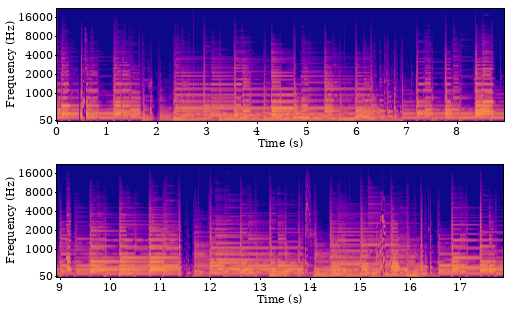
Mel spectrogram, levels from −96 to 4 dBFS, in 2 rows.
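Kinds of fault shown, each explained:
frames out of order: A brief garbled flutter, at 0.43 to 0.58 s and again at 15.39 to 15.50 s. Two neighbouring runs of music, 52.2 ms and 26.1 ms each, were decoded in swapped order, so no time is lost.
overlapping chunks: A tiny stutter-click recurs every 3.0 s, at 2.72, 5.74, 8.75, 11.76 and 14.77 s. The music was handled in 3-second chunks, each starting slightly before the previous one ended, so 13.06 ms plays twice at every join.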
